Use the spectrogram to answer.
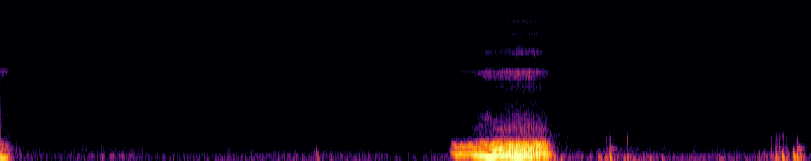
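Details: Single loud, low, rattling snore of about one second in a quiet room, with faint breathing before and after, from a sleeping Boxer dog: snoring.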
